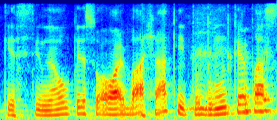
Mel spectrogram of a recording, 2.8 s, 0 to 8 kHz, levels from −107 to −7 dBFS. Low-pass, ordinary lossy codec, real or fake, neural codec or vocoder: 7.2 kHz; none; fake; codec, 16 kHz, 2 kbps, FunCodec, trained on Chinese and English, 25 frames a second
